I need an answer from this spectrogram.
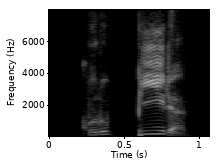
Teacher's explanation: No caso da palavra curupira, a sílaba tônica é a sílaba pi, que não possui acento. A sílaba pi é a sílaba mais forte.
